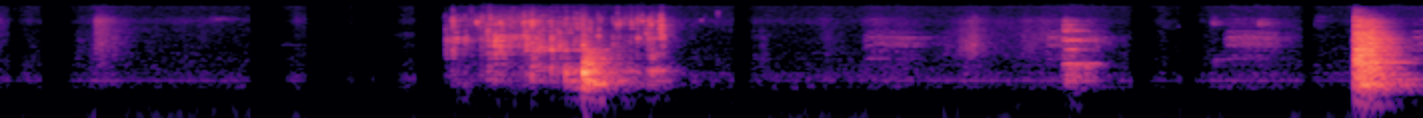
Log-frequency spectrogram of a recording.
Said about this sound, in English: I boiled the cinnamon leaf in some water, strain it,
